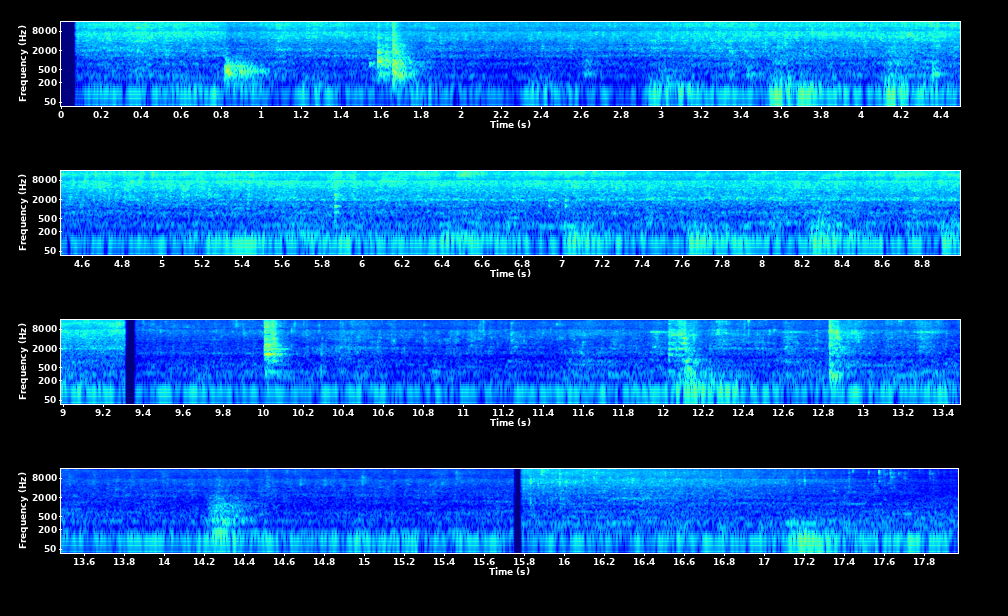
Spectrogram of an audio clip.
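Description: Green beans frying in oil and spice paste in a metal pot, with a steady sizzle. A metal spatula stirs and scrapes through them, clinking sharply against the pot a few times, most loudly near the start and around the middle.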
